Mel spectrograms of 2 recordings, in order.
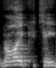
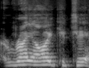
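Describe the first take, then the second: First: The 'a' is not sounded as a separate vowel. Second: The 'a' is sounded as a separate vowel. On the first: "doesn't sound right because there's an A in there for me" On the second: "when I pronounce it with the A in"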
